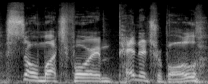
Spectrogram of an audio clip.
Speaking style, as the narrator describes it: Hercules snarled

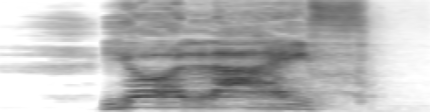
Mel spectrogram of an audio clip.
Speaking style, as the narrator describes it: screamed

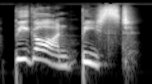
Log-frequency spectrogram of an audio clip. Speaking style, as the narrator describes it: shouted with great fear

